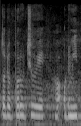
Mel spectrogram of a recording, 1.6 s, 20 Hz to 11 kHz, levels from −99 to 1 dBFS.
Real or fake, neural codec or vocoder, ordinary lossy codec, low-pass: real; none; AAC, 32 kbps; 9.9 kHz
